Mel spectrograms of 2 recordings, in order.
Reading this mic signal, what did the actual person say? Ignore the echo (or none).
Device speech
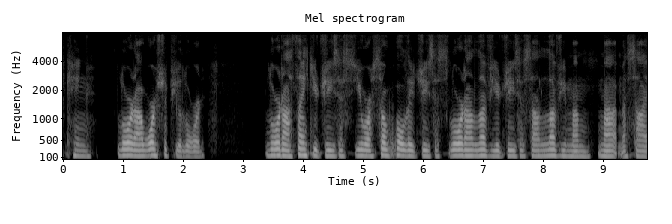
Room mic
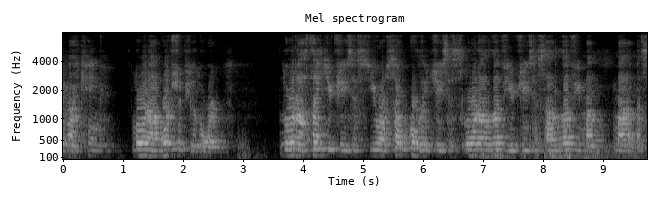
none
